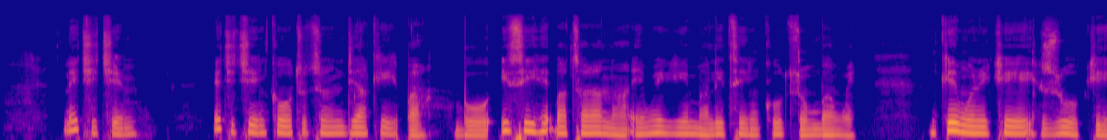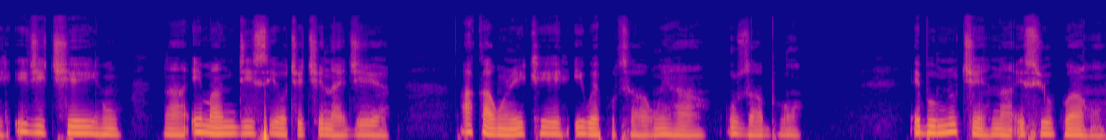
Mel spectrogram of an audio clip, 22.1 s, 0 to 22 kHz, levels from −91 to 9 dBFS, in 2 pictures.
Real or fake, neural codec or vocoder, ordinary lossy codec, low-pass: real; none; none; 14.4 kHz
